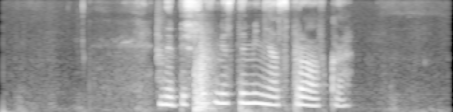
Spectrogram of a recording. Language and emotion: Russian, angry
